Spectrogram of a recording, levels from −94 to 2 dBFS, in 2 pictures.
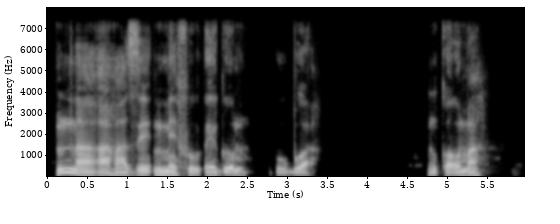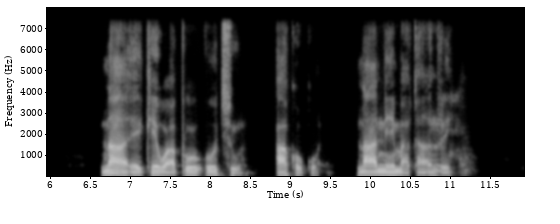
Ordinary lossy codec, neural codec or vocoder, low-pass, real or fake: none; codec, 16 kHz, 4 kbps, X-Codec, HuBERT features, trained on balanced general audio; 7.2 kHz; fake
